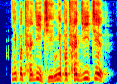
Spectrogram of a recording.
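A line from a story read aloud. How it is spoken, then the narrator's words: Shouting. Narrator (Russian): кричал он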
